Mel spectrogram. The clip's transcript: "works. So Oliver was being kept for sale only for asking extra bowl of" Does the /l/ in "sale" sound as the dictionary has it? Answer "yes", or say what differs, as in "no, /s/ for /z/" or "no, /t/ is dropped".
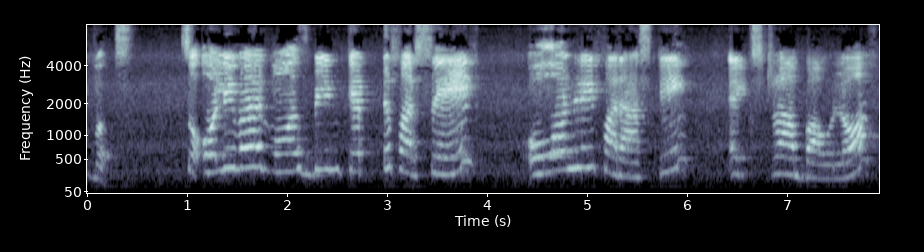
no, /n/ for /l/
